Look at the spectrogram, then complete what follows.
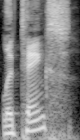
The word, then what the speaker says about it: Latinx: to ditch terms like latinx Latin X some may call it Mark always corrects me on this Latin X is the proper way to say it and even Dei altogether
